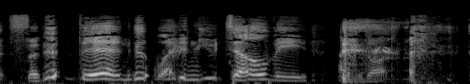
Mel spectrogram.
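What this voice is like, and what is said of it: Imitates a Star Wars character. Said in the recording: “That's unfortunately a pretty good imitation”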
